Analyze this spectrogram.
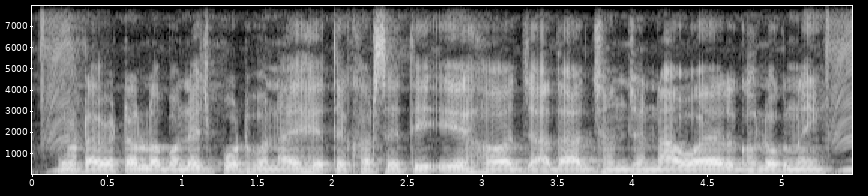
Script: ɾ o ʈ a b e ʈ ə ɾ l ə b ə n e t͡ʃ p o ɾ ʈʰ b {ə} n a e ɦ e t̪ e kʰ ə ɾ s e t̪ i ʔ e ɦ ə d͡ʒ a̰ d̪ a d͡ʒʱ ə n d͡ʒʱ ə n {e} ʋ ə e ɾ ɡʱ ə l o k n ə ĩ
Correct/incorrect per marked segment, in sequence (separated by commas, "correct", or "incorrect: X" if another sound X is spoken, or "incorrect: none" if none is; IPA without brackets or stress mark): correct, incorrect: a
